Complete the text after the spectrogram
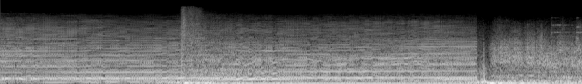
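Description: Car engines rev loudly and roar.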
